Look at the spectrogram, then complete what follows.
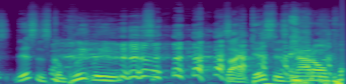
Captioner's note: laughs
